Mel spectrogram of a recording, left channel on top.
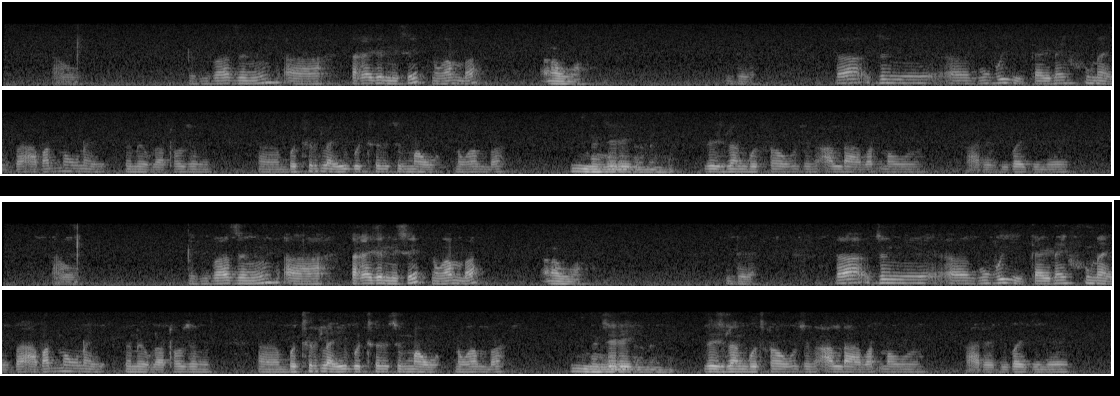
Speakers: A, on the right (about 75°); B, in the centre.
A: औ बिदिबा जों जागायजेननोसै नङा होमबा
B: औ
A: दे दा जोंनि गुबै गायनाय फुनाय बा आबाद मावनाय होनोब्लाथ' जों बोथोर लायै बोथोर जों मावो नङा होमबा
B: नंगौ
A: जेरै
B: नोंथां नंगौ
A: दैज्लां बोथोर फाव जों आलादा आबाद मावो आरो बेबायदिनो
